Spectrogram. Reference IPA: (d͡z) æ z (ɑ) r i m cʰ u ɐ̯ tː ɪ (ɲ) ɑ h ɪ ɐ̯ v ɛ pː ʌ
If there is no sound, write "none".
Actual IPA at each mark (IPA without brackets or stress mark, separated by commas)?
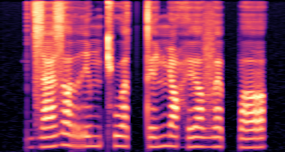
d͡z, ʌ, ɲ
